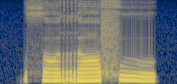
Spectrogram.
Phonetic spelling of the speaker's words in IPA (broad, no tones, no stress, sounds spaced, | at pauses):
θ ɔ r ɒ f u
